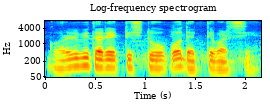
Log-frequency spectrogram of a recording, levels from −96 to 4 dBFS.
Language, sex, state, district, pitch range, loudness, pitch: Bengali, male, West Bengal, Cooch Behar, 115-125 Hz, -19 LUFS, 120 Hz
